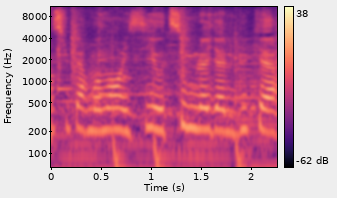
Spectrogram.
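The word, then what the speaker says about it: Löjelgucker: Donc c'est le Yel Gucker. Löyel Gucker.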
